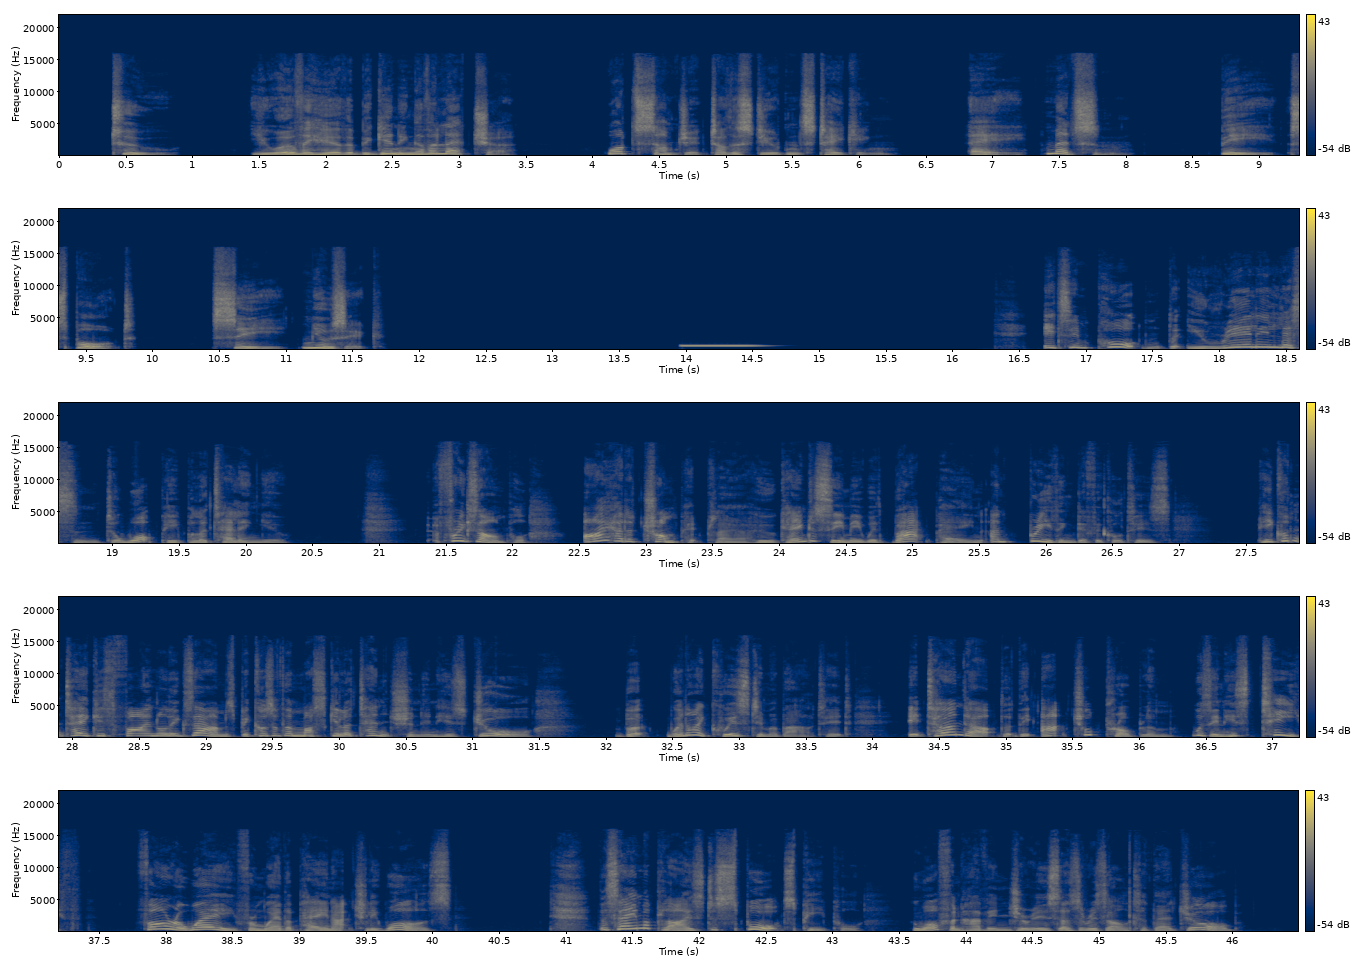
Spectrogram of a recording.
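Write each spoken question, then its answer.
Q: What subject are the students taking?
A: A: Medicine.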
